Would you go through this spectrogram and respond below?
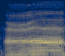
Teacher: suaranya ditekan diturunkan sehingga dia tidak masuk ke rongga hidung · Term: huruf Ain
